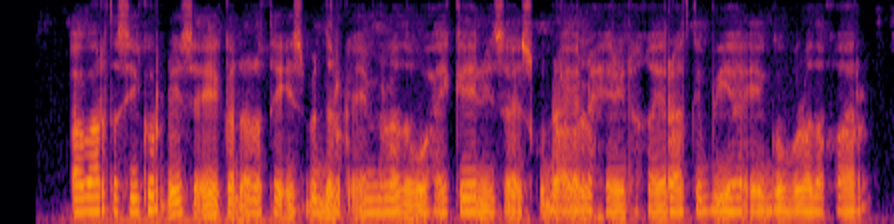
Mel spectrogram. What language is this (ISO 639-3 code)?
som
